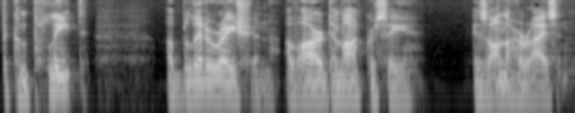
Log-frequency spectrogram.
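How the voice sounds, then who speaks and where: An actor playing an alarmist, self-important political talk-show host in an audio drama, grave and emphatic. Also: male voice, deep voice, fairly even intonation, measured pace, no room sound, clean studio sound. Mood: grave, alarmed. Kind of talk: broadcast monologue in audio drama.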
